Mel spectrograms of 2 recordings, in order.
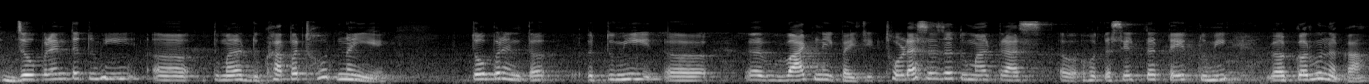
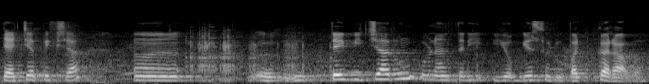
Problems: background sounds at intervals, background conversations at intervals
